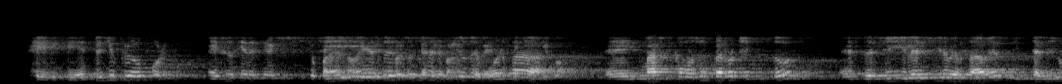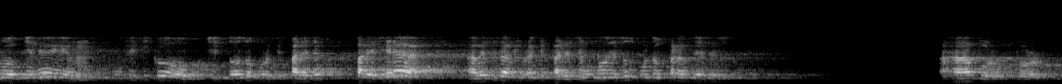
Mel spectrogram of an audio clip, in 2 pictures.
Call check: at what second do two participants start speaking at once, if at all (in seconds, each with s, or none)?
2.7 s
